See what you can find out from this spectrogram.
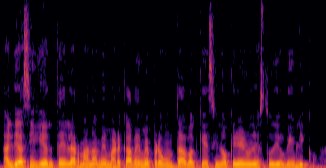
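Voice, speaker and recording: A woman's voice: fairly high pitch, level tone, very fast, warm tone, dull audio. Earnest Mexican woman giving testimony. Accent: Mexican Spanish. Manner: earnest, emotional, frequent "¿no?" and "este" fillers. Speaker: church member giving testimony. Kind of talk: personal testimony.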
